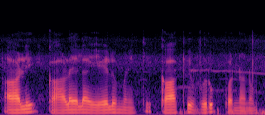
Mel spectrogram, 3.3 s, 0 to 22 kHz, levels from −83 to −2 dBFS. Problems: low volume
